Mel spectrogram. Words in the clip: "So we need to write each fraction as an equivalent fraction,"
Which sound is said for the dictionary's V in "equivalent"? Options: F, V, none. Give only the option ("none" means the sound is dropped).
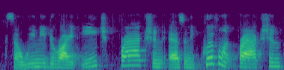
V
